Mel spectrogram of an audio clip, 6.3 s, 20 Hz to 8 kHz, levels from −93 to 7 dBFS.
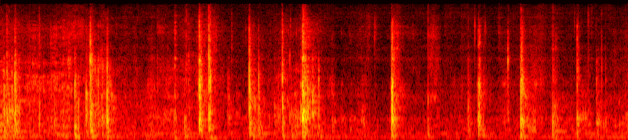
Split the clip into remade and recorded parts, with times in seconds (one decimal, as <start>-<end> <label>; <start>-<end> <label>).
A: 0.0-0.7 recorded; 0.7-1.7 remade; 1.7-3.2 recorded; 3.2-6.3 remade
